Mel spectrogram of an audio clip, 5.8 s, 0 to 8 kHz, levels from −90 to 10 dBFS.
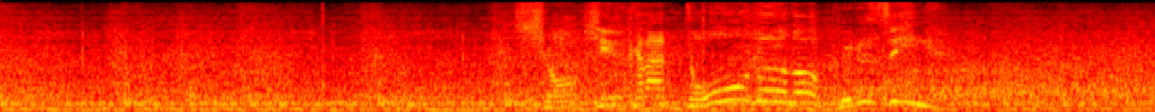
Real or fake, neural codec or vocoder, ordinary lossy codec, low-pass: fake; codec, 44.1 kHz, 7.8 kbps, Pupu-Codec; MP3, 64 kbps; 7.2 kHz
